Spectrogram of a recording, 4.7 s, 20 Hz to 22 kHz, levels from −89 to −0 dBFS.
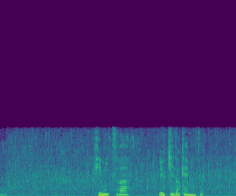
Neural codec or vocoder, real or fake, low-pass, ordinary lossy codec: none; real; none; none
